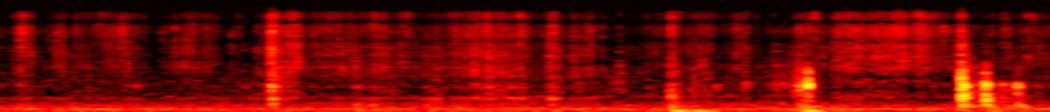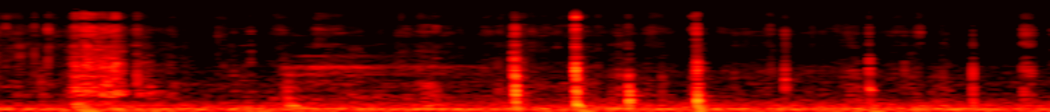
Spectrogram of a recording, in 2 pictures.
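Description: Cardboard trading-card hobby box and its plastic shrink-wrap being handled on a desk: scattered crinkles, taps and knocks, loudest about four to five seconds in.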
